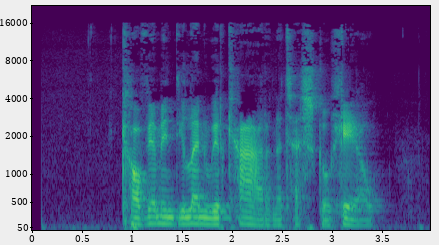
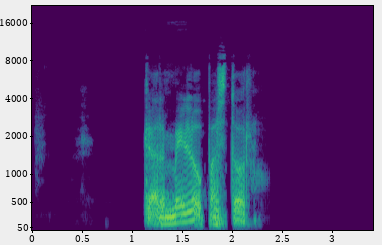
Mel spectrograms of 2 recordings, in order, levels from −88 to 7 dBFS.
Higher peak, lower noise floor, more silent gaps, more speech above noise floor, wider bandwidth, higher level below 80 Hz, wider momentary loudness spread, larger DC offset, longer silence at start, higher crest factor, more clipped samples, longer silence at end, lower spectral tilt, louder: about the same, 0 dBFS vs -2 dBFS; about the same, -54 dBFS vs -55 dBFS; neither; second, 34 dB vs 41 dB; first, 16.5 kHz vs 9.2 kHz; first, -44 dBFS vs -56 dBFS; about the same, 10 LU vs 9 LU; neither; second, 0.9 s vs 1.15 s; about the same, 22 dB vs 18 dB; neither; second, 0.55 s vs 1.2 s; about the same, -4.5 dB/octave vs -5.5 dB/octave; second, -20 LUFS vs -16 LUFS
